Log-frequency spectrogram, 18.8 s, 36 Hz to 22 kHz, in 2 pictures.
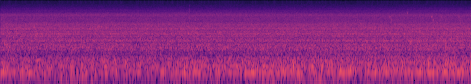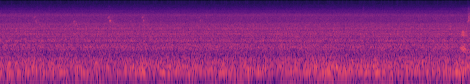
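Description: A southbound Toronto TTC 504 streetcar rolls by on a city street as a steady, continuous rumble of rail and road noise, loud and close, with no one speaking.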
